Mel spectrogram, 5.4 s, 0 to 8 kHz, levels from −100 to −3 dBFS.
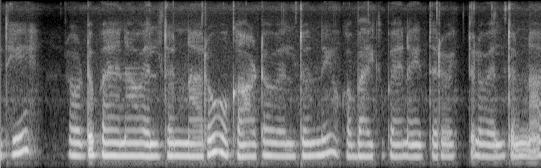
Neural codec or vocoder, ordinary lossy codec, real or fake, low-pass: none; none; real; none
